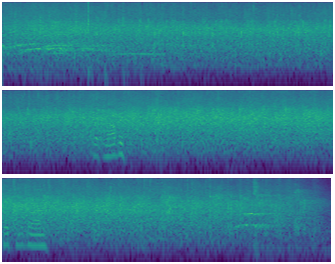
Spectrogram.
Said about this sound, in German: Applaus für Renato Kaiser!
